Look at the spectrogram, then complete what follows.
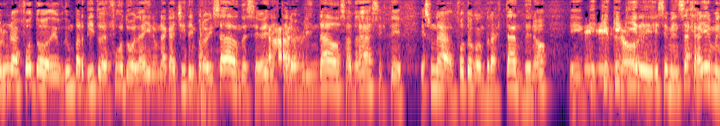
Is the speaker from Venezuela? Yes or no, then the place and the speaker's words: no; Uruguay; Es imposible como ser humano y como uruguayo no involucrarse, ¿no?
